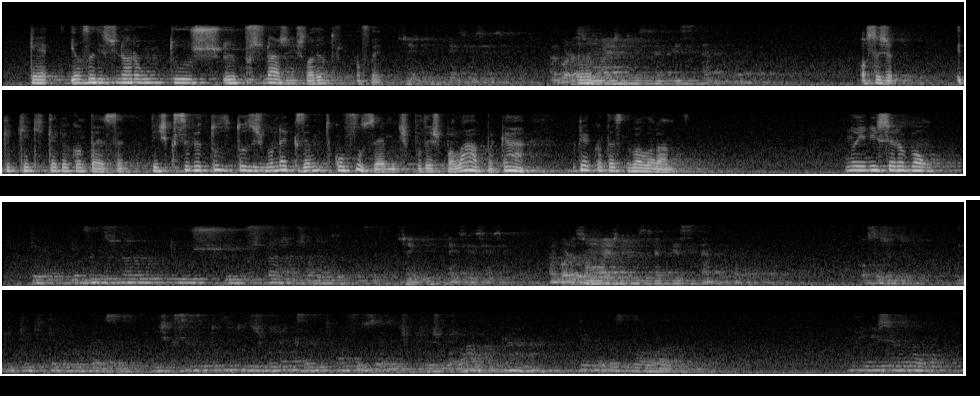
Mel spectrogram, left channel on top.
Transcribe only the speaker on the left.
que é eles adicionaram muitos uh, personagens lá dentro, não foi?
Uh,
ou seja, O que, que, que, que é que acontece? É, Tens que saber tudo, de todos os bonecos, é muito confuso, é muitos poderes para lá, para cá. O que é que acontece no Valorant? No início era bom,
